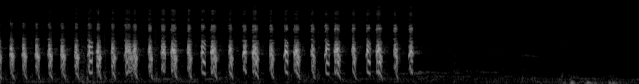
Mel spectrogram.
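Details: Hunting female chukar partridge delivering a long, rhythmic series of loud, sharp chuck notes at roughly two and a half per second, which breaks off abruptly and leaves near silence with faint low rustling.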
